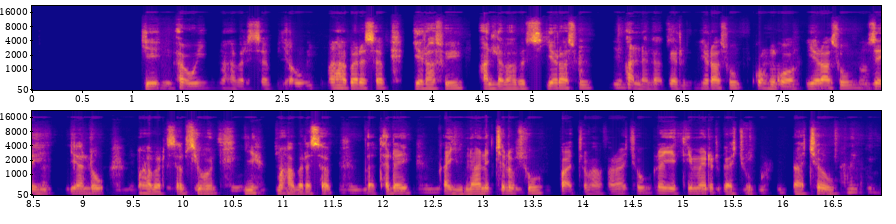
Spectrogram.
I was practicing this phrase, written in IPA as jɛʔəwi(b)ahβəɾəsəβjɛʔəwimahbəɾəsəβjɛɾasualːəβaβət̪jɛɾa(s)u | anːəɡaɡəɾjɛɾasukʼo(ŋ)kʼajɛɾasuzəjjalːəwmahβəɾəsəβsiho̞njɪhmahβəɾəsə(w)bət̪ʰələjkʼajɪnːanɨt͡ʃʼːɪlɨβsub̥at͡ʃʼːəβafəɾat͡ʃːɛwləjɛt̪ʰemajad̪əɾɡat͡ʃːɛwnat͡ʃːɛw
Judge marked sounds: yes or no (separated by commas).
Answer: no, yes, yes, no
